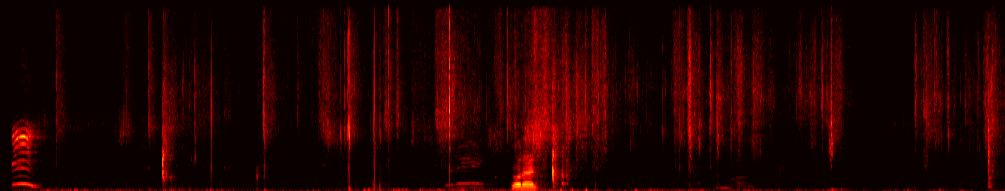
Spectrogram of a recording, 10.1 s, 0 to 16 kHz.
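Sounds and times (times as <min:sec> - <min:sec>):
twigs cracking: 0:00.6 - 0:10.0
footsteps in dry leaves: 0:01.2 - 0:10.0.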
